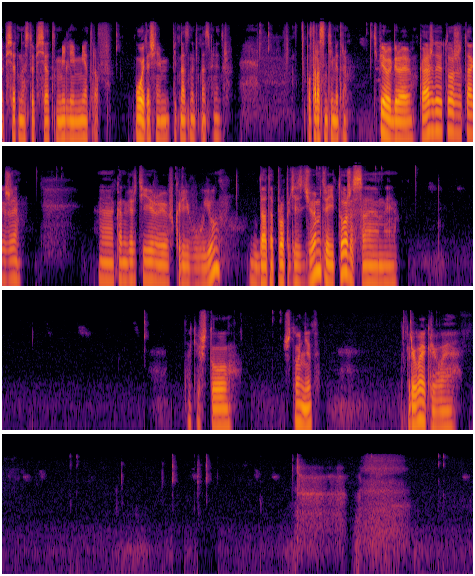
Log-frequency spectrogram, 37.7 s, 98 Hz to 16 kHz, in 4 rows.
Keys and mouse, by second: 0.9-2.0 middle drag, 2.3-2.9 shift+middle drag, 3.1-4.5 middle drag, 5.4-6.1 shift+middle drag, 7.4 click, 10.6-13.1 drag, 21.8-23.5 middle drag, 24.4 click, 27.1-27.6 middle drag, 29.7 click, 31.7-32.2 shift+middle drag, 32.5-33.5 middle drag, 35.6 click.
